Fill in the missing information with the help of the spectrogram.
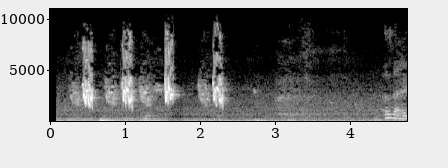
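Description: A budgerigar gives bright, scratchy chirps, repeated about twice a second, with a voice speaking at the end.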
